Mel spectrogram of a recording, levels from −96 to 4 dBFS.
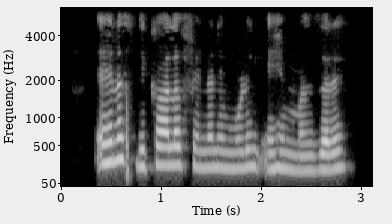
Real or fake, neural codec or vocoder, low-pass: real; none; 5.4 kHz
